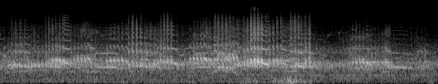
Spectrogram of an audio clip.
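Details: A crowd of sandhill cranes in Iowa grassland calling at once: a continuous wash of raucous, rolling, rattling trumpet notes that overlap without pause.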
